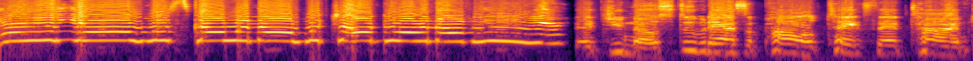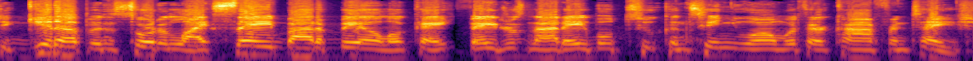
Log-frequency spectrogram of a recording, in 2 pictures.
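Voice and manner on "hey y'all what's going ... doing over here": mock, very high, loud, brash, over-the-top exaggeration. Nene and Portia walk in on a confrontation and greet everyone, imitated as loud and over the top. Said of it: "They so loud and over the top".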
